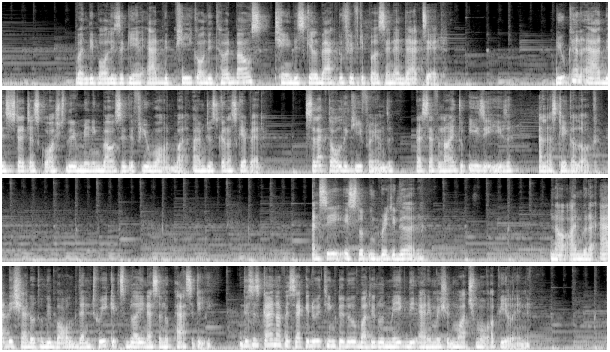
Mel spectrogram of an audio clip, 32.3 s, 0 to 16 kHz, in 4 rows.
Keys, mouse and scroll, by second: 0.2 Tab, 0.3 typing, 1.6 typing, 2.6 Page_Down, 2.9 click, 3.5-4.3 typing, 3.7 Tab, 4.6 Return, 9.6 Return, 9.7-12.7 drag, 13.6 click, 14.4 F9, 15.0-16.4 drag, 22.3 space, 22.5 click, 28.9-31.1 drag.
